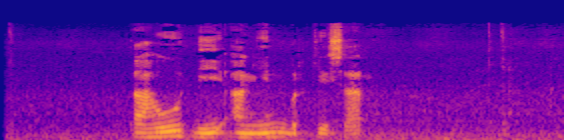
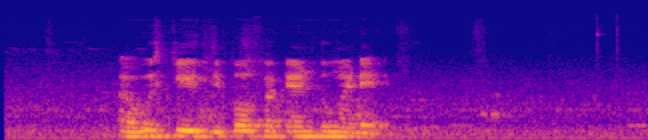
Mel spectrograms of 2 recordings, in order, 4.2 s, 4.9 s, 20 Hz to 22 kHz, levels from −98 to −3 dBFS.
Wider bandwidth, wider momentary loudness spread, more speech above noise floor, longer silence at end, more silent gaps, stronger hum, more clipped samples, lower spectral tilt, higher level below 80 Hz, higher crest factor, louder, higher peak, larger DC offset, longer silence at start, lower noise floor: first, 11.5 kHz vs 6.4 kHz; second, 6 LU vs 9 LU; about the same, 29 dB vs 28 dB; about the same, 0 s vs 0.05 s; neither; neither; neither; second, -3 dB/octave vs -9 dB/octave; about the same, -56 dBFS vs -58 dBFS; about the same, 22 dB vs 18 dB; about the same, -26 LUFS vs -26 LUFS; first, -8 dBFS vs -12 dBFS; neither; about the same, 1 s vs 0.9 s; about the same, -55 dBFS vs -53 dBFS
